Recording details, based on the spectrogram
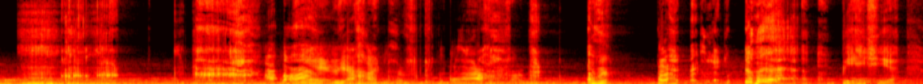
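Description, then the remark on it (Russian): Loud, rough snoring of an old woman asleep on the back seats of a bus, in the evening in the dark and rain, fills the stretch: throaty rasps, snorts and gurgling grunts come in uneven bursts with brief pauses, some ragged and pitched, others low and breathy. “С задних сидений послышался громкий храп.”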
